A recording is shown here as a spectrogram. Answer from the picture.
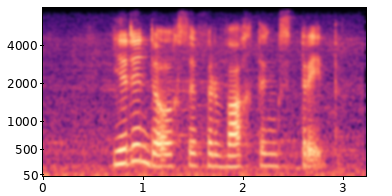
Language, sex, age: Afrikaans, female, 20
